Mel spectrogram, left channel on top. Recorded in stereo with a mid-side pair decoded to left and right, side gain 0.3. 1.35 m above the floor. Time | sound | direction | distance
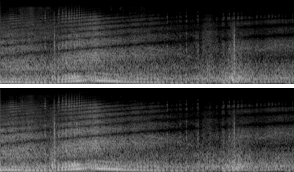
0.0 | a motorcycle | 40° right | ?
